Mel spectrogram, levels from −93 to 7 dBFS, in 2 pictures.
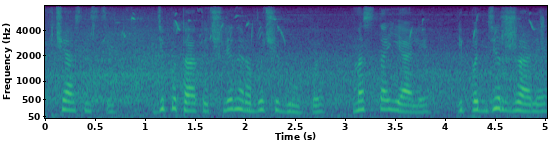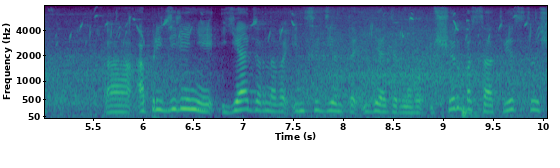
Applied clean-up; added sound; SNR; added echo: none; Bird; 8 dB; none.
